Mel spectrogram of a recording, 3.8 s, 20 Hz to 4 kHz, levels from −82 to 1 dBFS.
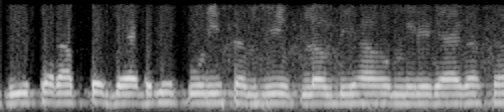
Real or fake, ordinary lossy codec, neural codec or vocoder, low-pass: real; none; none; 3.6 kHz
